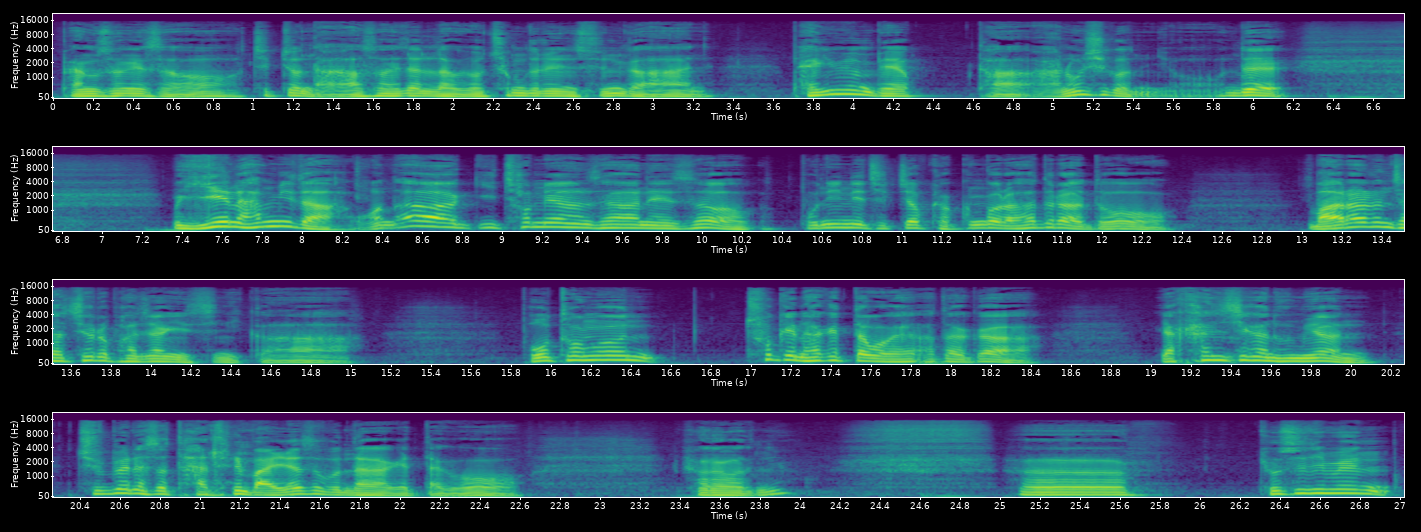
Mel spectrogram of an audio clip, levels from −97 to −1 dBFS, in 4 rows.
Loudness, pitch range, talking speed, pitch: -16 LUFS, 100-155 Hz, 265 characters per minute, 120 Hz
